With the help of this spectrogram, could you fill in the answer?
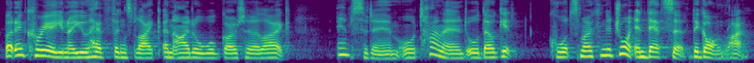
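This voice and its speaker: A woman's voice: fairly low pitch, animated, fairly quick. A young adult woman with a New Zealand accent, a podcast guest talking frankly in casual chat, with the odd swear word.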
